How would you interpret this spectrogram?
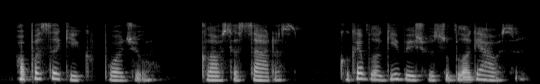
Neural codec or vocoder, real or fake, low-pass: none; real; 7.2 kHz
